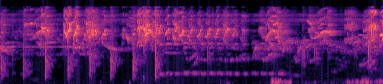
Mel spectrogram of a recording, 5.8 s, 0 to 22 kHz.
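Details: Lovebird ngekek song at a Papua training contest, Lovebird B mixed class, Sunday 31 October 2021. Sharp staccato chirps, then a long steady buzzing trill, with bursts of low crowd murmur near the end.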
